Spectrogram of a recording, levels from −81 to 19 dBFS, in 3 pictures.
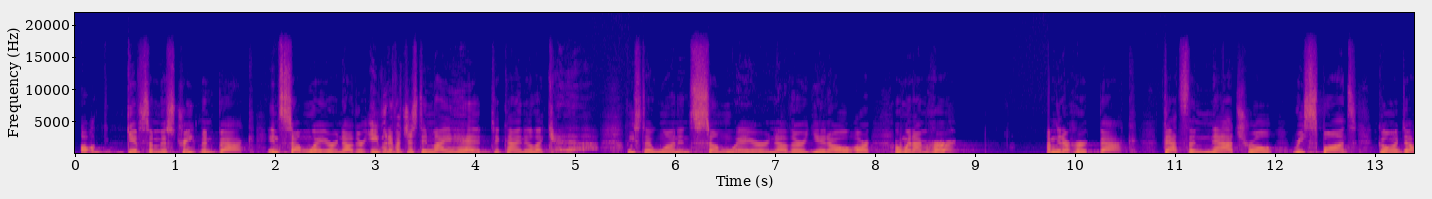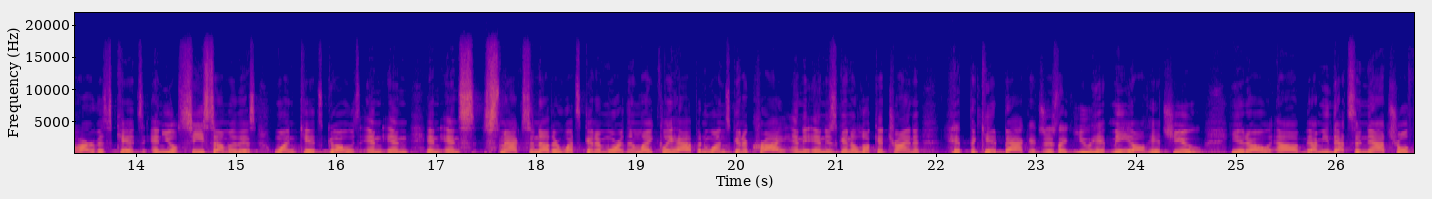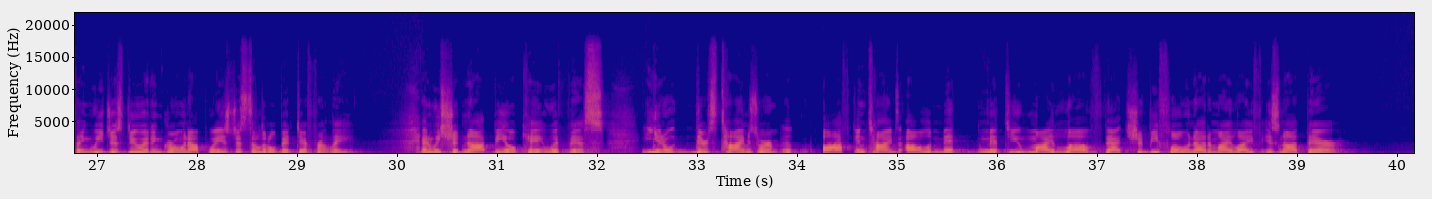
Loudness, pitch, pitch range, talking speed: -23 LUFS, 185 Hz, 160-220 Hz, 225 wpm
